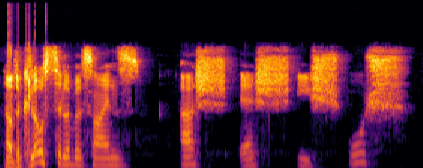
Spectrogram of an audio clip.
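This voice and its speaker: A man's voice: on the high side, animated, sharp tone, lo-fi sound. A man giving an explanatory video lecture on reading an ancient script, carefully sounding out one syllable after another. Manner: slowly spells out syllables one by one. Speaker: language teacher.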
